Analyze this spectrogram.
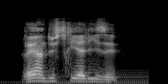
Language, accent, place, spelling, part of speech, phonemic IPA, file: French, France, Lyon, réindustrialiser, verb, /ʁe.ɛ̃.dys.tʁi.ja.li.ze/, LL-Q150 (fra)-réindustrialiser.wav
- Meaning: to reindustrialize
